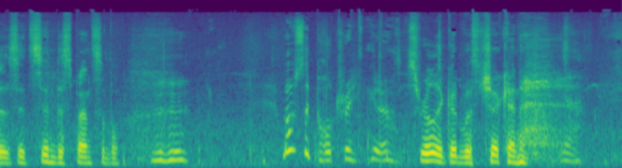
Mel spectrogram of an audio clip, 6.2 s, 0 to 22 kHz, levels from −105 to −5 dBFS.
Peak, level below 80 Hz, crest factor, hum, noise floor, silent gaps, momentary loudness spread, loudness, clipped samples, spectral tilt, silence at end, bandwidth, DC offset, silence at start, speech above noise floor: -2 dBFS; -58 dBFS; 16 dB; none; -42 dBFS; none; 16 LU; -19 LUFS; under 0.1%; -5.5 dB/octave; 0 s; 17 kHz; under 0.1%; 0 s; 23 dB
